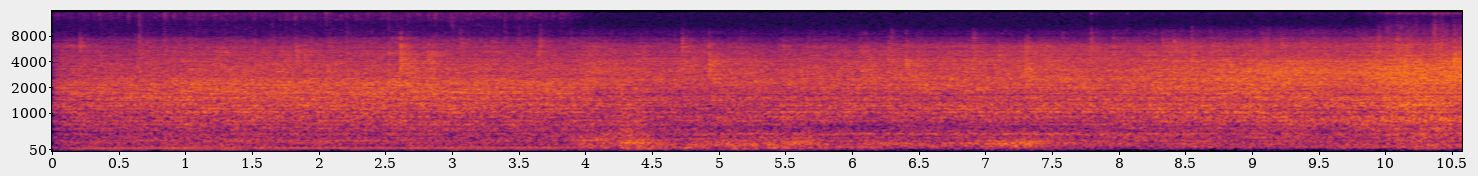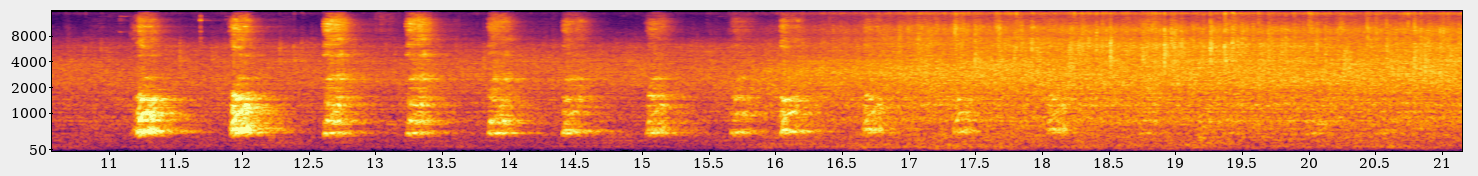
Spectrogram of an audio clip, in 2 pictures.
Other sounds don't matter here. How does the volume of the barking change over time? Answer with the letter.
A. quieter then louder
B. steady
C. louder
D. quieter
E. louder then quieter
D.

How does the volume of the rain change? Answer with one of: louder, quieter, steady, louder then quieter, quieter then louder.
louder.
